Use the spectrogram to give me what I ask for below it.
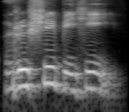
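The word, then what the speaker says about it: ऋषिभिः: महाप्राण खिख्यातानी महात्मः महात्मनः ऋषिबिह ऋषिबिह so this is र ऋषि बिह श मूर्धन्या श ऋषि भी भ महाप्राणा एंड देयर इज अ विसर्ग फॉललोड बाय प सो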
